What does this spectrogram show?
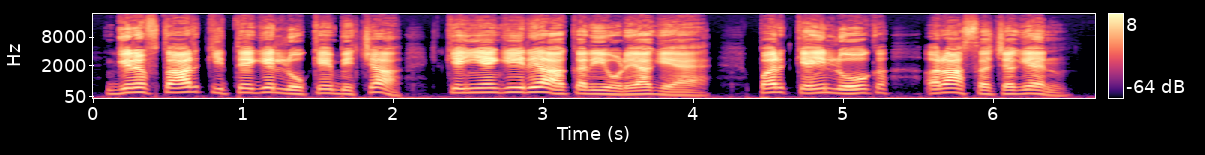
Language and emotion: Dogri, neutral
